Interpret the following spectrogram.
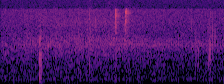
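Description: Near silence: room tone with a few very faint clicks.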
